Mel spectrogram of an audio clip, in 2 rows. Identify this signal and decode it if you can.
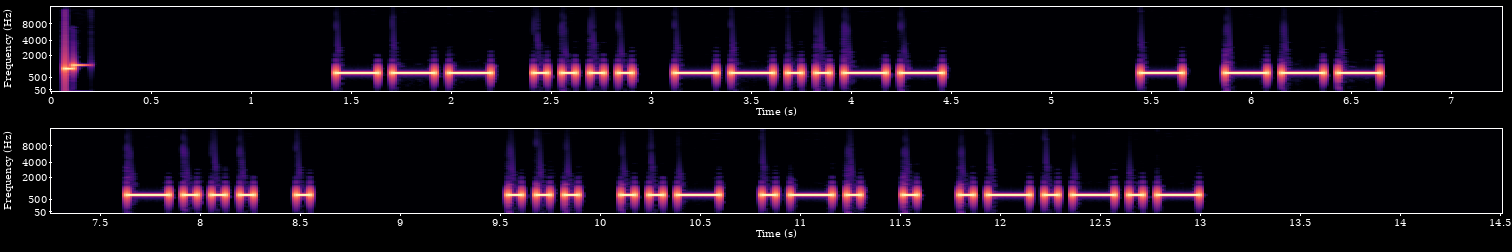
Morse code, heard as a keyed tone, about 17 wpm, 700 Hz. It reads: OH, TO BE SURE.
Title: 2x Word-Spacing - Sentences from Top 500 Words - 17wpm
